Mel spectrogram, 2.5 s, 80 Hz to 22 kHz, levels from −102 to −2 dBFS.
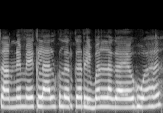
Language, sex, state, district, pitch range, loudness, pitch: Hindi, female, Jharkhand, Garhwa, 300-315 Hz, -11 LUFS, 310 Hz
